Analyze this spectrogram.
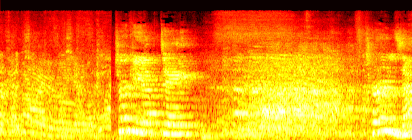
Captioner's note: audience laughs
